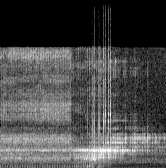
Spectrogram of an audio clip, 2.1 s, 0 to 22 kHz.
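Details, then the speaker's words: Single-stage 3 CFM vacuum pump used for vacuum testing valve seats, fully closed at 28.5 inHg. A brief hiss, then only the motor droning evenly, with the earlier bubbling gone. Normal running at full vacuum. "so fully closed that's 28.5 inches of mercury and you can't hear that bubbling noise anymore gone it's all you can hear is the motor turning over"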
